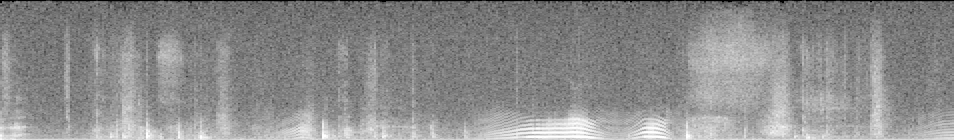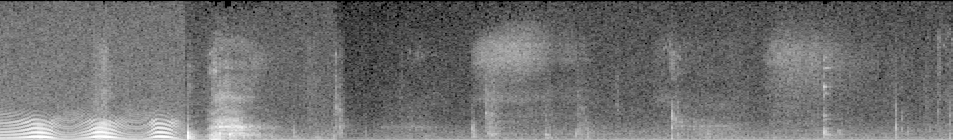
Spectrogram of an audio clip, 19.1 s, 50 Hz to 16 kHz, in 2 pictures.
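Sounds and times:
steady low hum: 2.4 - 7.4, 8.9 - 11.4.

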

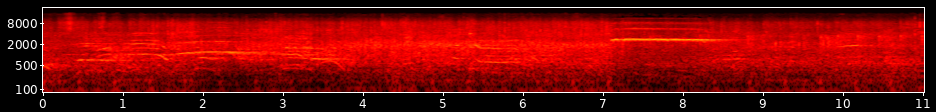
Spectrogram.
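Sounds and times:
spectators clapping and calling out: 0.1 - 11.0.

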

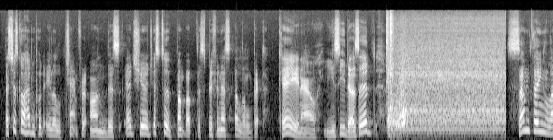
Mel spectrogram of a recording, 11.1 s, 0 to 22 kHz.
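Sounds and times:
metal lathe motor hum: 7.7 - 10.1.

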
